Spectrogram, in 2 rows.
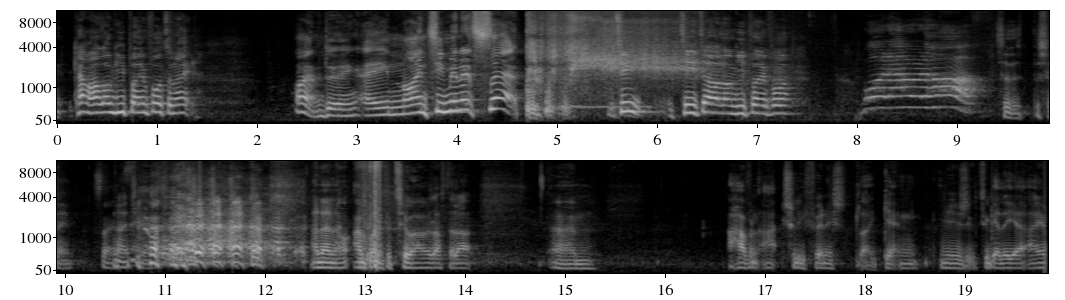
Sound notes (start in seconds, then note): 4.7 imitates rocket sounds; 10.7 laughs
